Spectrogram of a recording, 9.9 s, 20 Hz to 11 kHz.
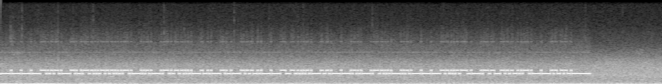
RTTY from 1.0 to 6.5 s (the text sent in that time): HER RESEARCH CONSIDERS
